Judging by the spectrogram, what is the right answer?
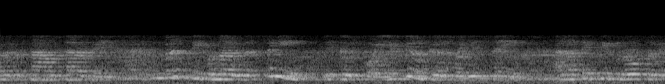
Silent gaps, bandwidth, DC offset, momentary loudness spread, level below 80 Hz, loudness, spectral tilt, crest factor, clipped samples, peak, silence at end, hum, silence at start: none; 4 kHz; under 0.1%; 7 LU; -50 dBFS; -26 LUFS; -10 dB/octave; 14 dB; under 0.1%; -12 dBFS; 0 s; none; 0 s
